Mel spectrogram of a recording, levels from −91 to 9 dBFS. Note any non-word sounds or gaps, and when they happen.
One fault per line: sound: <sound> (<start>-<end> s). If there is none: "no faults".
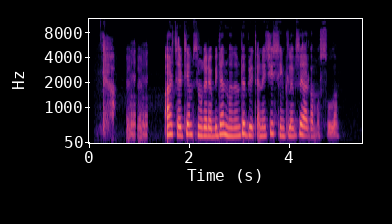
sound: laugh (0.7-1.2 s)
